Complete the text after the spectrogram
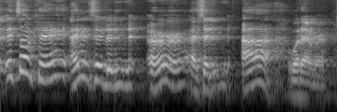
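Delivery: high-pitched mock drunk excusing himself; trashed club owner. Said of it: "he's just trashed".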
